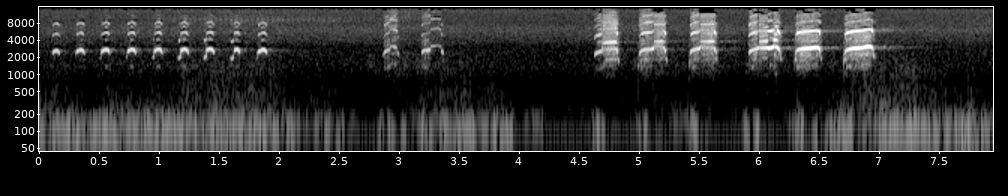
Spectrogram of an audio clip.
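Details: Fish delivery at an osprey nest in Estonia, 1 September 2019: evenly spaced thin whistled chirps, two sharper notes, then six loud, strained yelps growing harsher toward the end.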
